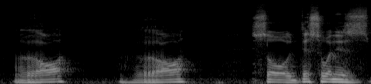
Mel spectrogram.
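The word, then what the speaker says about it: ر: it with your tongue if you can't roll your R that's totally fine you can just say raw as well that's fine as well and yeah just like an r in English basically pretty similar except with a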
